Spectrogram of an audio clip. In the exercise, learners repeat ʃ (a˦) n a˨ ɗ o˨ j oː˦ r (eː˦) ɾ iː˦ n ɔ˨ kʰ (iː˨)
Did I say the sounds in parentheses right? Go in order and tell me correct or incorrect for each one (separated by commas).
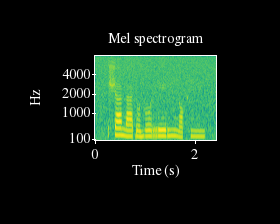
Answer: correct, correct, incorrect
